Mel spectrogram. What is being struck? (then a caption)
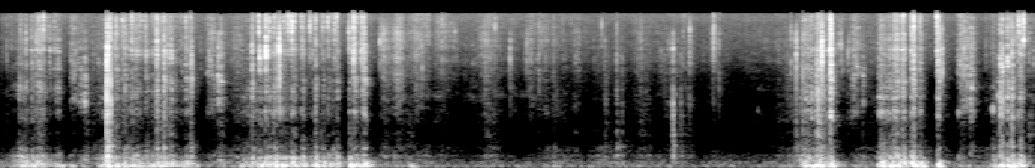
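Olive oil soap bar. A thin, dry, solid cream olive oil soap bar held in the hand is scraped across its surface with a metal box-cutter blade. Bursts of low, rough scratching patter come in the first four seconds, fall to a quiet stretch, then return near the end.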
